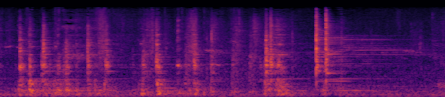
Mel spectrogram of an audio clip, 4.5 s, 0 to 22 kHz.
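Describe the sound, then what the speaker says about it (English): A ratcheting, clicking mechanism, fitting a parking brake being released on a Lexus IS300 during rear pad and rotor replacement, heard as a string of close, uneven clicks and a louder snap near the end. "Oh, parking brake is on. Let me take that off."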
